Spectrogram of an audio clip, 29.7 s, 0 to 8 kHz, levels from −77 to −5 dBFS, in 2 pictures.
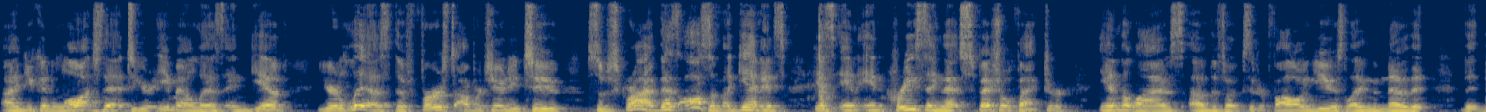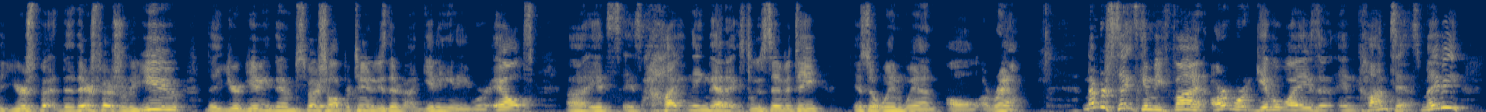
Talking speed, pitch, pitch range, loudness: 170 wpm, 145 Hz, 130-165 Hz, -19 LUFS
